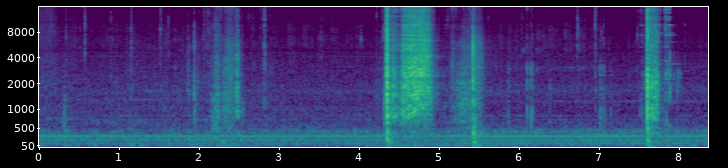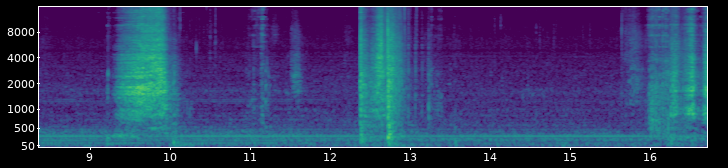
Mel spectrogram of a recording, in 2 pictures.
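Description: Pizza wheel cutter rasping through a baked crust against a metal pizza pan in about six short strokes a few seconds apart, over a steady low hum.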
